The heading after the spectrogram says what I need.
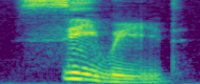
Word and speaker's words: seaweed: in that sentence right seaweed where is the stress on C or on weed it's on the first syllable seaweed with verbs we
